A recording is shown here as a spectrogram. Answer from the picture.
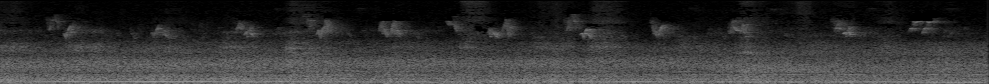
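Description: Birds chirping, short high calls repeating about once a second, over a steady low rumble of distant highway traffic.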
